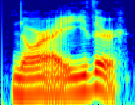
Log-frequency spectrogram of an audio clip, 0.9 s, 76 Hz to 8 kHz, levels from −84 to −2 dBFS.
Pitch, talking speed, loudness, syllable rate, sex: 135 Hz, 200 wpm, -14 LUFS, 5.2 syllables/s, male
